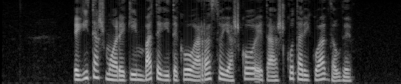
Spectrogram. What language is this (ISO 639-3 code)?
eus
